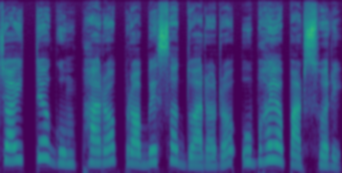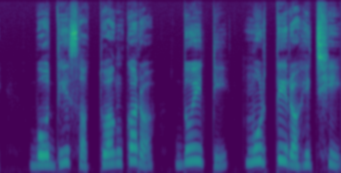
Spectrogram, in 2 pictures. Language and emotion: Odia, neutral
